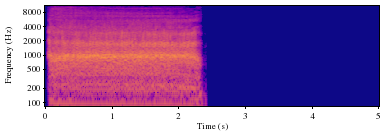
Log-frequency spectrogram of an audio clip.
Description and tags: Alex-HighGrowl1
High Growl recorded by Alex
growl, high, voice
